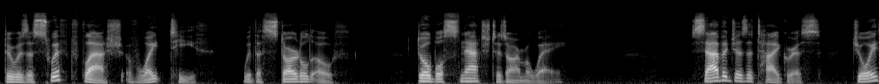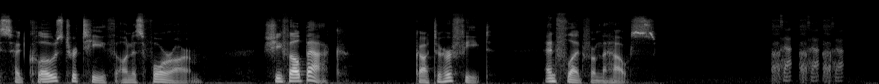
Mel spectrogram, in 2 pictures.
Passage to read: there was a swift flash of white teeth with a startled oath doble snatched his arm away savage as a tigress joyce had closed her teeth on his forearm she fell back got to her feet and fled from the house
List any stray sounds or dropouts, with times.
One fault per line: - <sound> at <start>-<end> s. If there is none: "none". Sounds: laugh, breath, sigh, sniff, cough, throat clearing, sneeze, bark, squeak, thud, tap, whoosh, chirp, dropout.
- laugh at 16.5-17.2 s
